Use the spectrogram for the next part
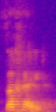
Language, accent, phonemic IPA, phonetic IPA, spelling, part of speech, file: Armenian, Eastern Armenian, /t͡səˈχel/, [t͡səχél], ծխել, verb, Hy-ծխել.ogg
- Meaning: to smoke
